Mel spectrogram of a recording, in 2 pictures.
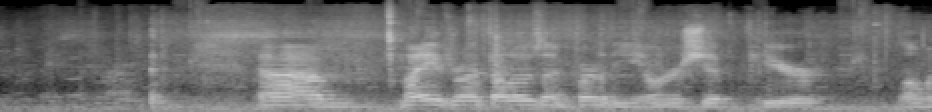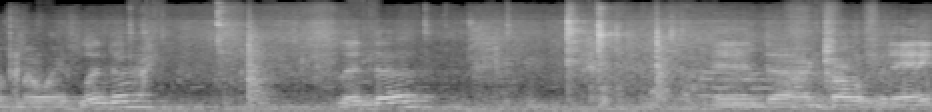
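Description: A man speaks with animation, close by in a room.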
